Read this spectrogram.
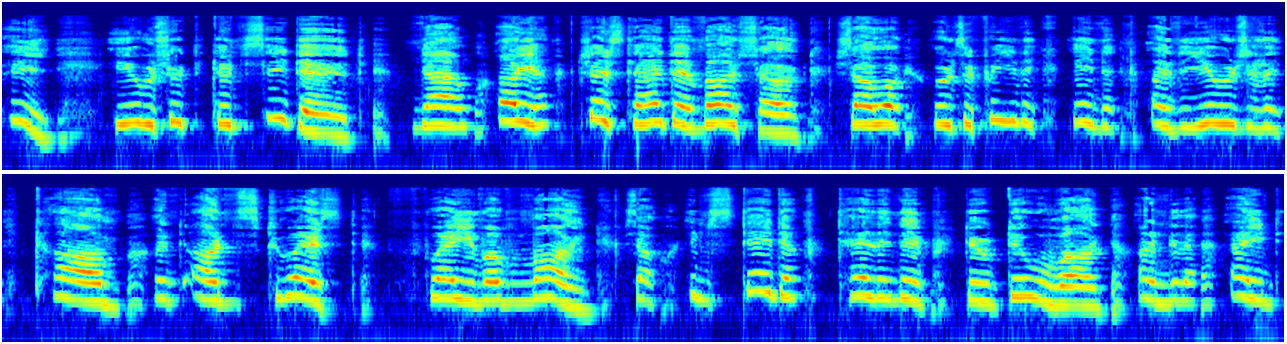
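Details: Dysarthria from cerebral palsy in an adult male speaking about his own condition, heavily distorted speech, while trying a keto diet to see its effect on his cerebral palsy.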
